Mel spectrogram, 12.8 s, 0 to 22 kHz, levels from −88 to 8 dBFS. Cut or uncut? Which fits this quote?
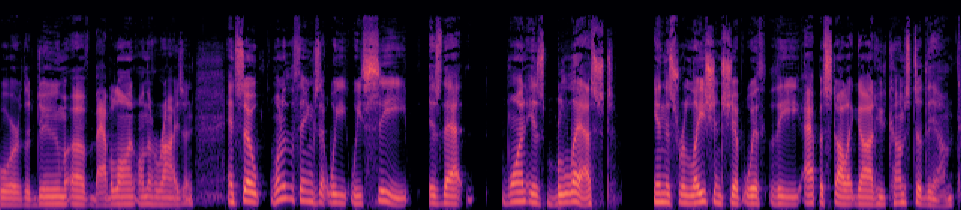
uncut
